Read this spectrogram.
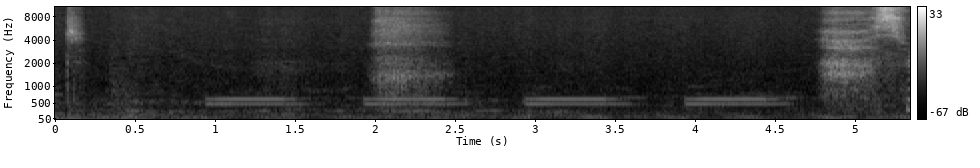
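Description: A phone ringing tone sounds through a handset in short repeated pairs.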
